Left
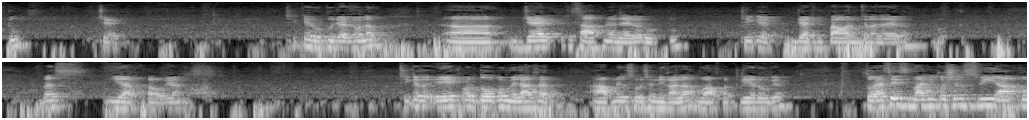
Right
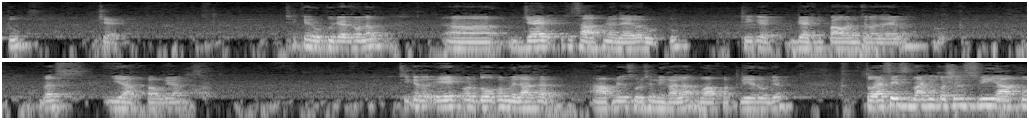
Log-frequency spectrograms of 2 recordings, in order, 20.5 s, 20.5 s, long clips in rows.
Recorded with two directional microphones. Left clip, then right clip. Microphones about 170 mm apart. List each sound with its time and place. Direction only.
3.0 s a man's voice: 15° left (ahead or behind)
7.3 s a man's voice: 15° left (ahead or behind)
11.3 s a man's voice: 25° left (ahead or behind)
14.2 s a man's voice: 20° left (ahead or behind)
